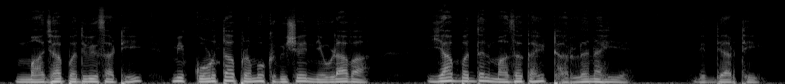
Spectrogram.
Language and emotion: Marathi, sad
